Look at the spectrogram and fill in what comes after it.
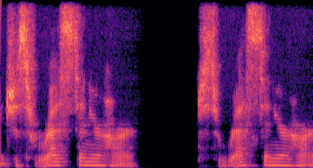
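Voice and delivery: gentle, inward, self-soothing repeated mantra. Demonstrating what they repeated to themselves, the speaker uses a very soft voice. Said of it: "I'm saying it so softly".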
